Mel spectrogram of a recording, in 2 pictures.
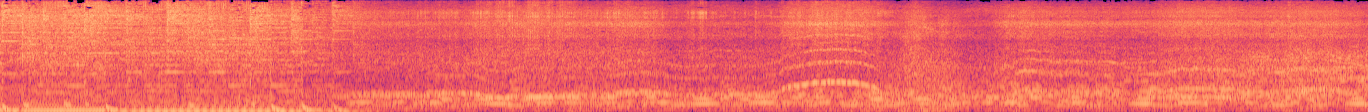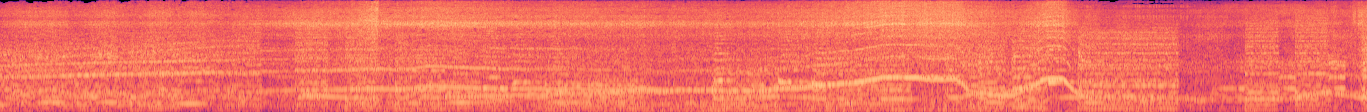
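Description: Background music with a steady rhythmic pattern, a heavy bass dropping out a few seconds in. Over it, the quadcopter's motors and propellers whine, rising and falling in pitch as the throttle changes.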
